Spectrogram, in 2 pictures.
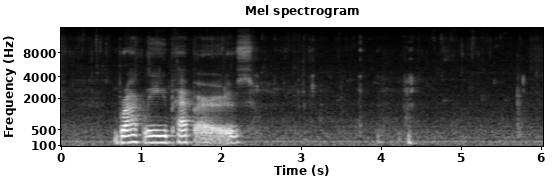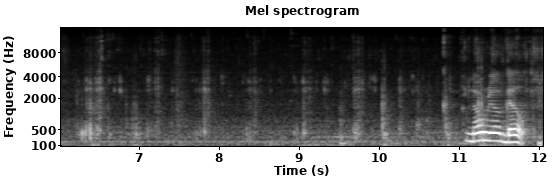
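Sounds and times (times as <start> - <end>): person chewing vegetables: 2.4 - 12.0.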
